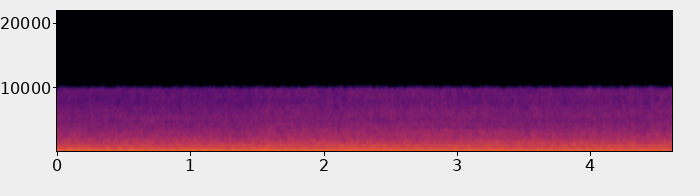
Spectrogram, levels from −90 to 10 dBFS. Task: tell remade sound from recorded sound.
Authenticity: remade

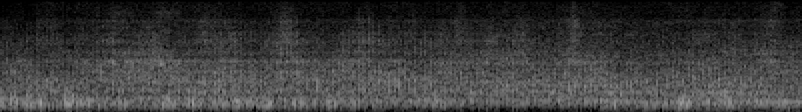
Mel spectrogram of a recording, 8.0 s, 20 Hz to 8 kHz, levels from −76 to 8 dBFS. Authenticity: remade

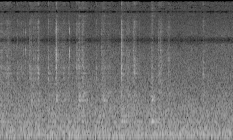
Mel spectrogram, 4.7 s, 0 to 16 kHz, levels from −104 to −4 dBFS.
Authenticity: recorded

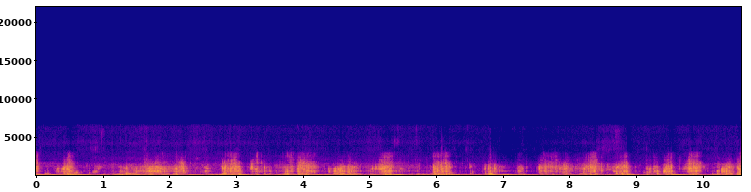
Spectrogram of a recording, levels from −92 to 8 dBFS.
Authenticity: recorded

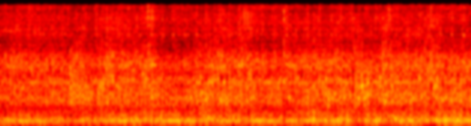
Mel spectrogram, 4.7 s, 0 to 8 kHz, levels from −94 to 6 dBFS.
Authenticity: remade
